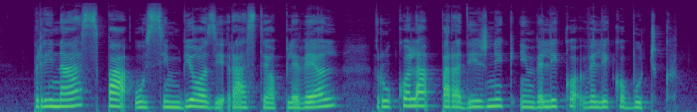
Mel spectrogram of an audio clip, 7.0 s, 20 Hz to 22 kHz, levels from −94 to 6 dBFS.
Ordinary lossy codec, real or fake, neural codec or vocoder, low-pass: none; real; none; 19.8 kHz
